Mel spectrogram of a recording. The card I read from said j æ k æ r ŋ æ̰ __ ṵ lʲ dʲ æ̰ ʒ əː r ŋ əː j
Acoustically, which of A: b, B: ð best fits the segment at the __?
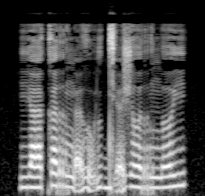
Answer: B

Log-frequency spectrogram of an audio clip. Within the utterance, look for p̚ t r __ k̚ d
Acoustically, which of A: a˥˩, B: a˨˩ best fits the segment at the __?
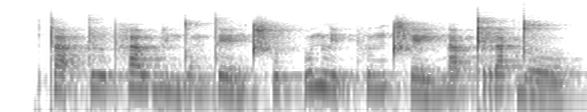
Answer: A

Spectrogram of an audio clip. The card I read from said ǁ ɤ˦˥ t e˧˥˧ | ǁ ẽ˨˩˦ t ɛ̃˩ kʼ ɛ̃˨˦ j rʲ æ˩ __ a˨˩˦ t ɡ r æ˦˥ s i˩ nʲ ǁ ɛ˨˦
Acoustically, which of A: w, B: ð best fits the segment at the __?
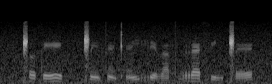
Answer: B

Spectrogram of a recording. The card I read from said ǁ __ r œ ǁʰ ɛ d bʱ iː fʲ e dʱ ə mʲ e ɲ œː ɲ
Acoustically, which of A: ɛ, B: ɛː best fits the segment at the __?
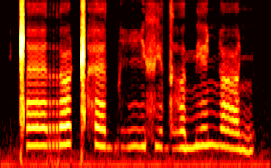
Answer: B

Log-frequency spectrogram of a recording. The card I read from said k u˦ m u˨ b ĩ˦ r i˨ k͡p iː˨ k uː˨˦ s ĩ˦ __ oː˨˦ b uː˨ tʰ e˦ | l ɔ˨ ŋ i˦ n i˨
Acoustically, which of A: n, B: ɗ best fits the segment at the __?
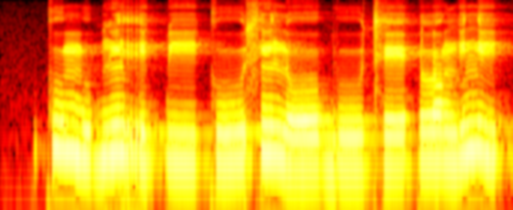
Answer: A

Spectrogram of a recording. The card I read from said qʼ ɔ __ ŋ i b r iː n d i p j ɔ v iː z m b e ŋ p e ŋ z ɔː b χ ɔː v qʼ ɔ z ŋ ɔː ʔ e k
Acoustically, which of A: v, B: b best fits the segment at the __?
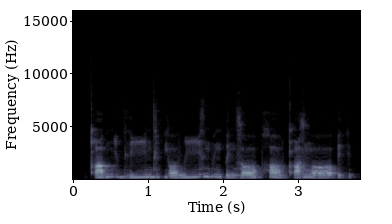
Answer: B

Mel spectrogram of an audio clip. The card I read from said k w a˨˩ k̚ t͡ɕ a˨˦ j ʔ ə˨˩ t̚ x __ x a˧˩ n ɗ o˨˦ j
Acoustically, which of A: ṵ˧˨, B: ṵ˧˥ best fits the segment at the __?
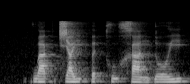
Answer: A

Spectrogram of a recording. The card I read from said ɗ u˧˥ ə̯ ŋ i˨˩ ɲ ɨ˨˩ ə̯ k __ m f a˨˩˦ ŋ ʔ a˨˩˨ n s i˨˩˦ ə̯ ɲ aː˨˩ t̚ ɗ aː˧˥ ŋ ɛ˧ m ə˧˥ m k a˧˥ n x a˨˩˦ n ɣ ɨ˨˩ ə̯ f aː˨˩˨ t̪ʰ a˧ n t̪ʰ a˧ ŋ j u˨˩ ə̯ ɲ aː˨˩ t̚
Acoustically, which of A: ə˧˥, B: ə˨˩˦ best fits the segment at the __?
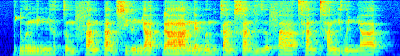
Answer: B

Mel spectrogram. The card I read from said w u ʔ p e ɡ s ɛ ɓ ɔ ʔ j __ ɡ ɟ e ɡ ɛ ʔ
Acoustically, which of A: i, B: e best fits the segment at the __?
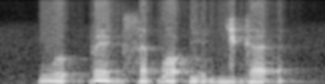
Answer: A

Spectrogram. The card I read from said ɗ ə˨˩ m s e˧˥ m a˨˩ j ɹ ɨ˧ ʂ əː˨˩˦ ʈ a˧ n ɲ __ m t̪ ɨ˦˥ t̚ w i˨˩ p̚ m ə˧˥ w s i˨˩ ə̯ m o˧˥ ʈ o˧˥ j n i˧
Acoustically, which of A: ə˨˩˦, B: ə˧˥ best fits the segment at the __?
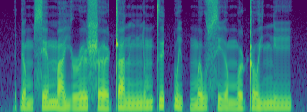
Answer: B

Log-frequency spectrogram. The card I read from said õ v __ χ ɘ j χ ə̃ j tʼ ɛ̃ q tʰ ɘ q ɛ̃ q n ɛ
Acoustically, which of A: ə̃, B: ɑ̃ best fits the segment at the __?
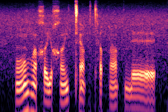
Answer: A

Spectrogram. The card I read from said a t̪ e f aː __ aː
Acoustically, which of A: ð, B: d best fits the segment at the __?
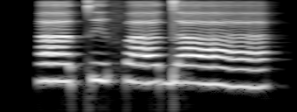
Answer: B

